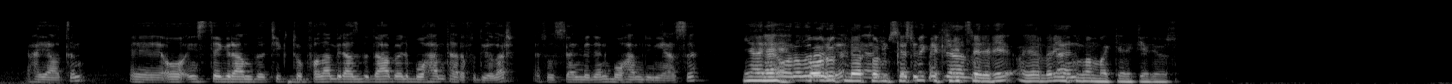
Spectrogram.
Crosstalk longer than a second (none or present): present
